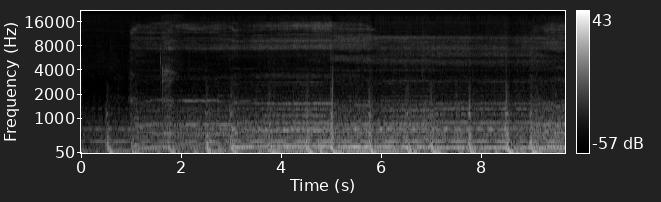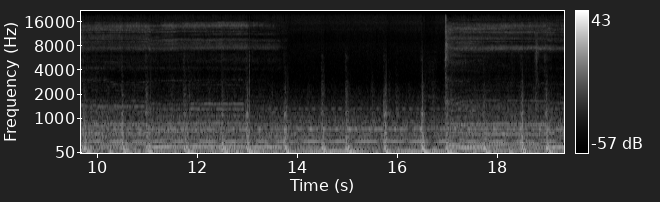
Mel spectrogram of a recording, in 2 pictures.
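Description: Live concert music plays steadily, with a looping bowed violin line over a deep, throbbing low-end pulse and regular percussive beats, loud and continuous with no talking.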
